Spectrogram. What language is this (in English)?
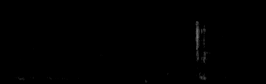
Chinese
